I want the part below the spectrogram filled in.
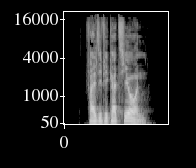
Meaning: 1. falsification (proof of falsehood) 2. falsification, forgery (fake thing)
- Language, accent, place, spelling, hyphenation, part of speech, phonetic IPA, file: German, Germany, Berlin, Falsifikation, Fal‧si‧fi‧ka‧ti‧on, noun, [falzifikaˈt͡si̯oːn], De-Falsifikation.ogg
